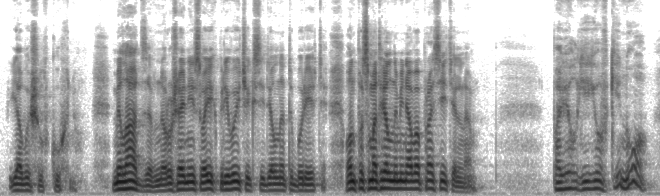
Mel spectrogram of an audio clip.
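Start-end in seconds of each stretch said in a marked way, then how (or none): 8.2-9.6 hushed, half-whispered complaining tone. In the kitchen, the narrator complains to Meladze, half-whispered complaint. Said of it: "шепотом пожаловался я".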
